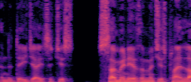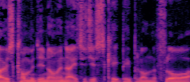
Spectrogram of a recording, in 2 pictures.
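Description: A man in an Essex accent, fairly low in pitch, talking very fast amid audible room echo. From Southend, Essex, England. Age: 50s. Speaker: percussionist and DJ. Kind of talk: casual interview chat.

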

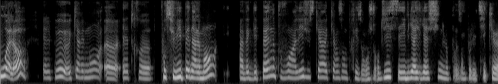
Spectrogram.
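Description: A fairly high-pitched woman's voice with a dark, mellow tone, moderate pace and ordinary pitch variation. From born in Russia, raised in France. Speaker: human rights association spokesperson. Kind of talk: interview.

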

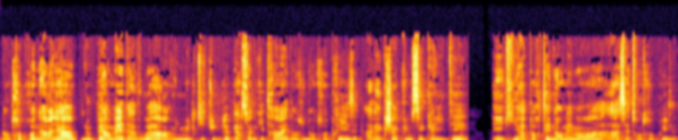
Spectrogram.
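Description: A man with a plain, everyday voice talks at a fairly quick pace, using a medium pitch and ordinary pitch variation. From Champagne, France. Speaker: winegrower. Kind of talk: interview.

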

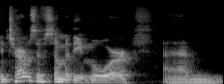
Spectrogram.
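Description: Very deep and low, a man's voice comes with an Irish accent. The recording is very clean with a silent background. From Ireland. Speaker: physiotherapist. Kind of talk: casual chat.

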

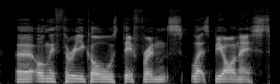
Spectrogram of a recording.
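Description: A man's voice has a bright, sharp tone. The recording is very clean, with a silent background. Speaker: football podcast co-host. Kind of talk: casual chat. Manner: animated.

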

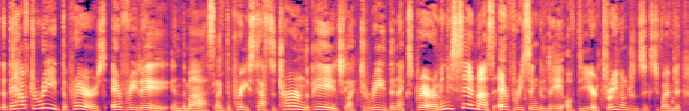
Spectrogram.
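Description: A woman's fairly high voice in an Irish accent with very wide pitch swings, a fairly quick pace and hardly any pauses. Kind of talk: casual banter podcast chat. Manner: joking, animated.

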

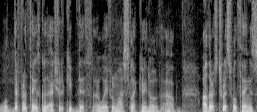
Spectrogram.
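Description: With an Egyptian accent, the speaker has a dark, mellow tone, ordinary pitch variation and a moderate pace, recorded with a dry, close sound and no echo. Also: man, fairly low pitch for a man. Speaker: religious leader, co-host. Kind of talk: casual conversation.

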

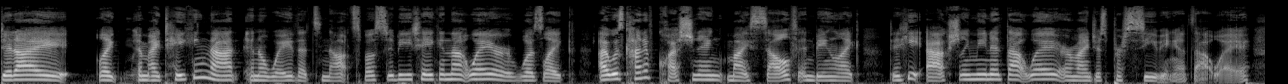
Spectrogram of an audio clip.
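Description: Recorded very cleanly with a silent background, a woman with an American accent speaks at a moderate pace and medium pitch with ordinary pitch variation. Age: 20s. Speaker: podcast host. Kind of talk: solo casual monologue. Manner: rambling, tangential.

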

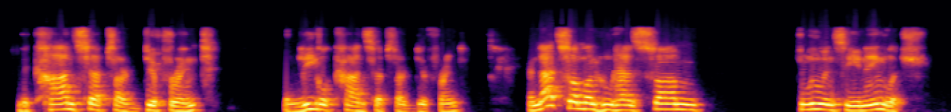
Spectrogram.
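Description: A man with an American accent talks at a fairly slow pace with long, frequent pauses, his high pitch showing ordinary variation. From Buffalo, New York, US; Mexican community. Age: 60s. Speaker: immigration law professor. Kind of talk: interview conversation.

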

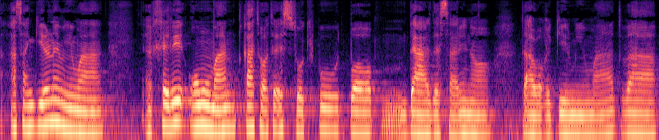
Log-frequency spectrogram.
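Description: This man's voice sits at a medium pitch with a dark, mellow tone. He speaks in an Isfahani accent. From Iran, Isfahan. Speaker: game company founder. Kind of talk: interview.

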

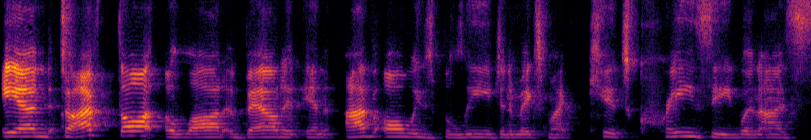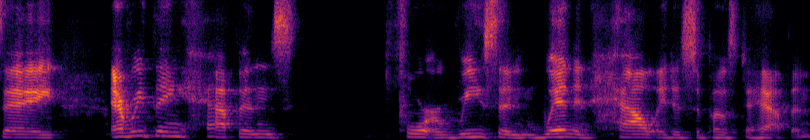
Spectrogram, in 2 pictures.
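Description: Bright and sharp in tone, a woman with an American accent talks at a medium pitch with ordinary pitch variation. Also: moderate pace, big swings in loudness. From Washington, D.C. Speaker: PR executive. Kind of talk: interview. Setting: call.

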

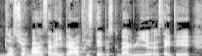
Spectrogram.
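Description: The recording is very clean with a silent background, and the woman in it speaks fairly quickly. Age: 20s. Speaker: entrepreneur and speaker. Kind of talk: casual interview.

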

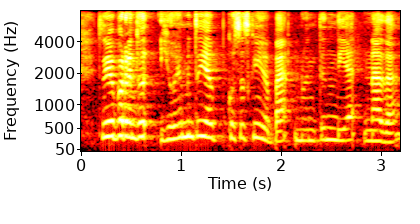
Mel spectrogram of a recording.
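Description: A woman talks at a very fast pace with ordinary pitch variation. Noticeable background noise runs underneath. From Mexico, Monterrey. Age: 20s. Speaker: social media activist and speaker. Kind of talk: casual chat.

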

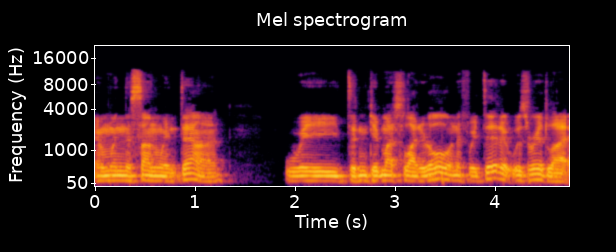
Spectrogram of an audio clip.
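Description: A man with a New Zealand accent speaks at a fairly low pitch. His pace is moderate and his intonation fairly even. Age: 20s. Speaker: personal trainer and sleep coach. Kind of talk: casual interview.

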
